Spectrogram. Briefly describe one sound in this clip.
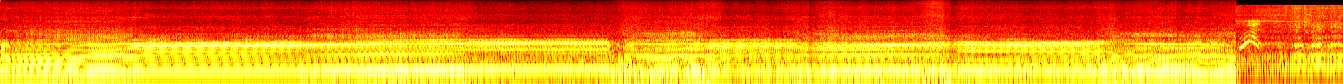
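A motorcycle engine roars loudly up close, its pitch climbing as it shifts through the gears.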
